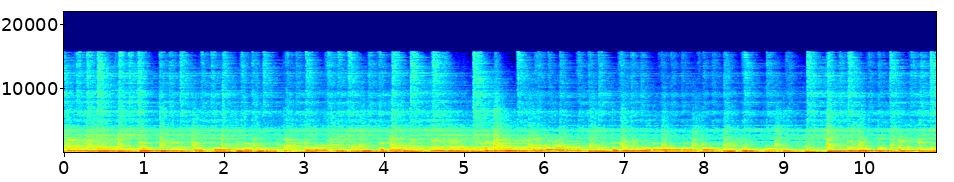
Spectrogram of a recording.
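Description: Live jazz organ trio: a Viscount KeyB Legend Live organ with a Hammond-style tone plays a running solo line over bass notes from its pedalboard, with drums, cymbals and electric guitar accompanying.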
